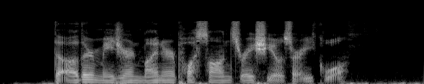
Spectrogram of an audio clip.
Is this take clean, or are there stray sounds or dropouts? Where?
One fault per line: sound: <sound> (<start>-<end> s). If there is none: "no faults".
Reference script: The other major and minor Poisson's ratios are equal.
no faults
